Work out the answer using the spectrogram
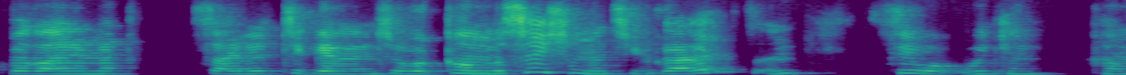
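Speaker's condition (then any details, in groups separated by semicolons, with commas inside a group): Cerebral palsy; audible breath support sounds, may resemble crying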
